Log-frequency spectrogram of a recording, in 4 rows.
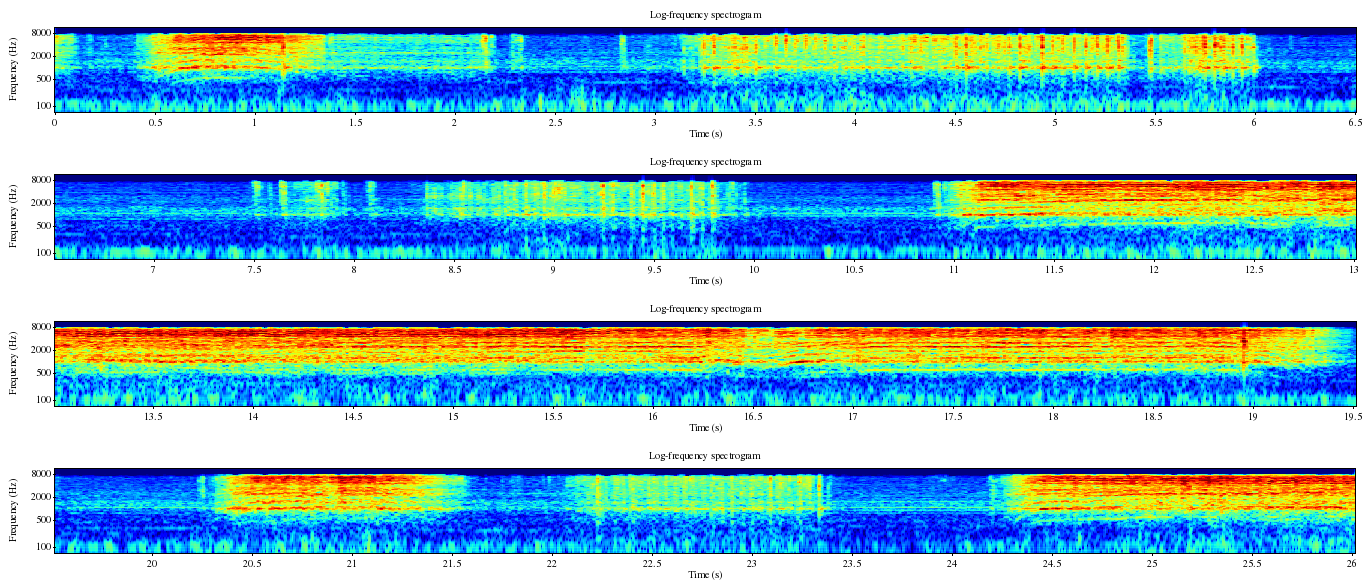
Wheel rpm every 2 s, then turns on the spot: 70, 20, 30, 10, 20, 50, 160, 160, 140, 90, 50, 20, 110.
2-6 8-10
